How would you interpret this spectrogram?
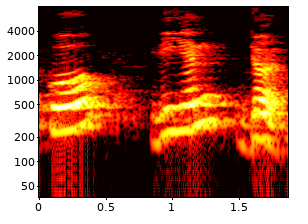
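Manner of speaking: Coriander very slow, in three parts; syllable by syllable. Shown as a demonstration. Teacher showing the three syllables, syllable by syllable. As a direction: break coriander into ko-rien-der, drawn out. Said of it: "তাহলে এখানে তিনটা syllable".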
